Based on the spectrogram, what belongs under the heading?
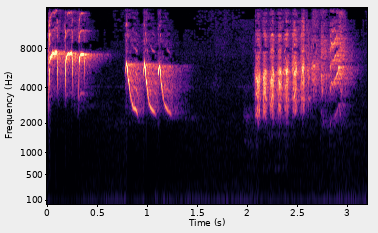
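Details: Branjangan (Horsfield's bush lark) 'super roll tembak' lure song: three quick high notes, three steeply falling whistles, then a dense buzzy rattling trill of about a second.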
